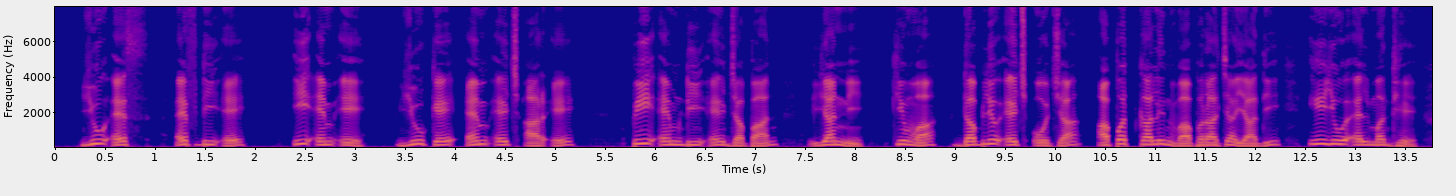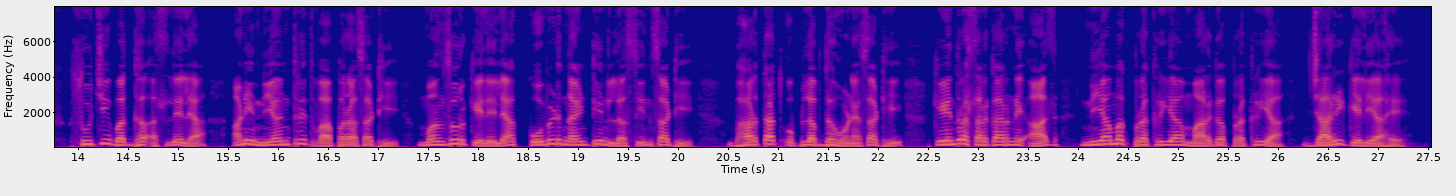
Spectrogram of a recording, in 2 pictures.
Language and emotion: Marathi, neutral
